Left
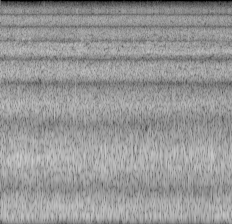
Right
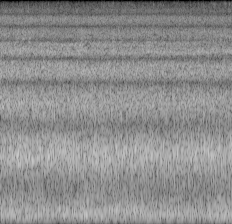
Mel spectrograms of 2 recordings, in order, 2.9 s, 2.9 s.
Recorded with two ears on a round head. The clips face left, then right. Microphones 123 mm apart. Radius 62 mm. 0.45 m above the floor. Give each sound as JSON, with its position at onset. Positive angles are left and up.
{"t": 0.0, "sound": "a drone", "side_deg": 60}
